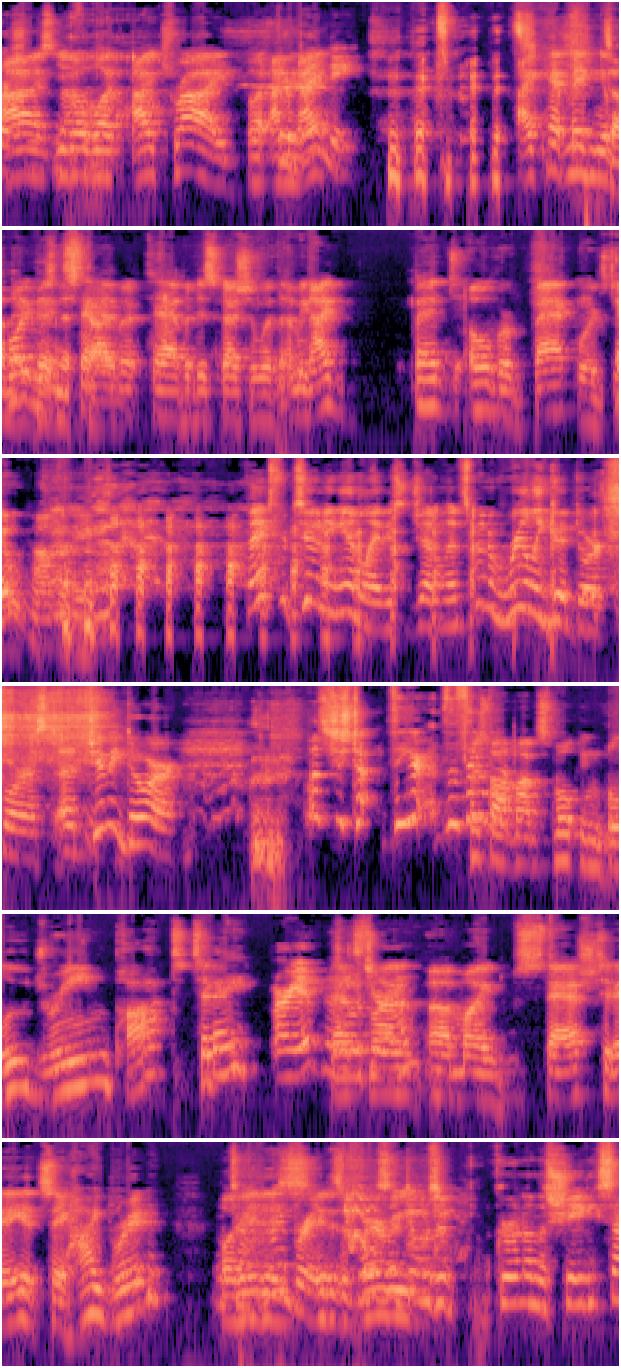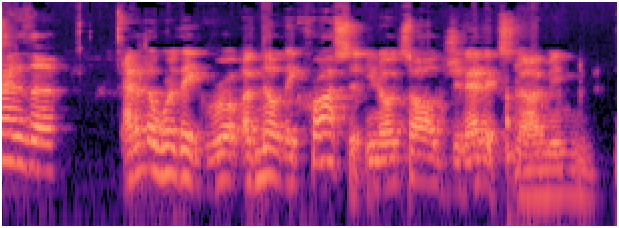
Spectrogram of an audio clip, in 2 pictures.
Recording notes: Sound note: I don't think the sound taped through the board, it came right out of the ZOOM. There is a lot of chewing going and my phone rang twice during the show and I weeded off for more coffee.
